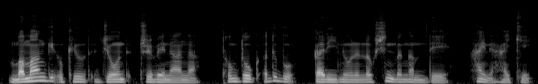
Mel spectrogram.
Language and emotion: Manipuri, neutral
